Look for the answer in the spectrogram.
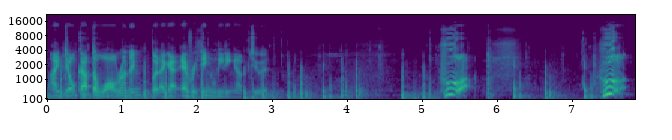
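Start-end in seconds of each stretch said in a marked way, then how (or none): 5.2-7.7 high, loud army cheer; loud gung-ho soldier. Acted. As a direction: bark it like a pumped-up marine.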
